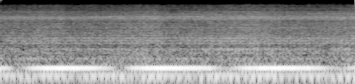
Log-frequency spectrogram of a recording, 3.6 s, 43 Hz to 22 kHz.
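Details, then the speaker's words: Vintage Allegro RV engine held at about 2,900–3,000 rpm, highway cruising speed, during a winter start-up: smooth low drone swelling and easing slowly; the alternator belt squeal has stopped. "about 3000 earth about 2,900 rpm right about there that's where I can be running her on the highway believe it or not and as you can see here I'm trying to get refocused and you can hear that the alternator is stop squealing"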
